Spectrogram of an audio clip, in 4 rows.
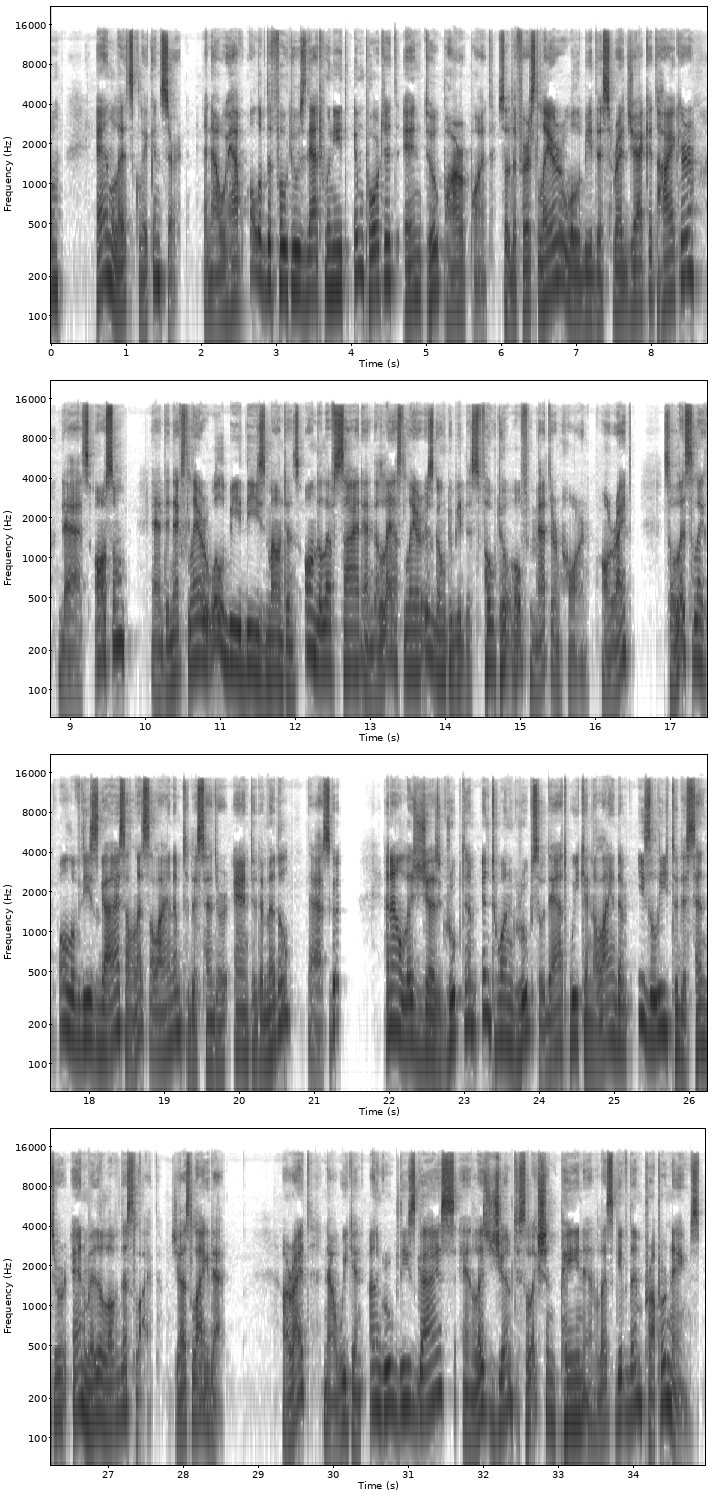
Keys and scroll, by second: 17.0 ctrl+a, 24.5 ctrl+g.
